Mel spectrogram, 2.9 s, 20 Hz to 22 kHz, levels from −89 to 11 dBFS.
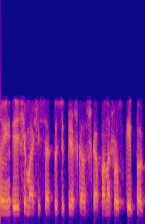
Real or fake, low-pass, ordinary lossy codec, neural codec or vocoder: real; 3.6 kHz; Opus, 64 kbps; none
